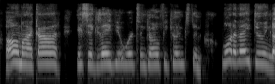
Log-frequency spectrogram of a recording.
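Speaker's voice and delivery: high, loud, shocked wrestling commentator; Adam Cole commentary. Retold or imitated. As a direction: imitate a commentator crying out in disbelief. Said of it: "you hear Adam Cole go".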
